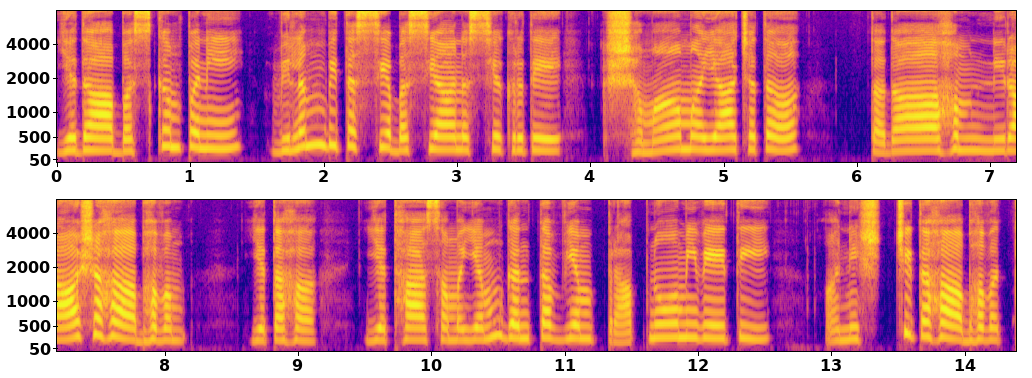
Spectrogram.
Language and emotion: Sanskrit, sad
